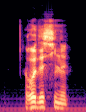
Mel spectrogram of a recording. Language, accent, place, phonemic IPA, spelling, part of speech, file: French, France, Lyon, /ʁə.de.si.ne/, redessiner, verb, LL-Q150 (fra)-redessiner.wav
- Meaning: to redesign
